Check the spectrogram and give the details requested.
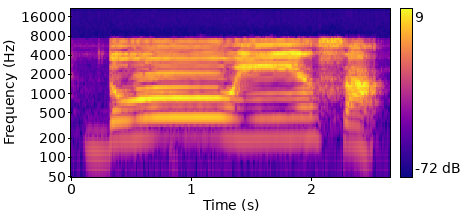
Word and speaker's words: doença: Qual que é o mais forte? É o em.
